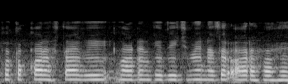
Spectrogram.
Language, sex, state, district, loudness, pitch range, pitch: Hindi, female, Chandigarh, Chandigarh, -15 LUFS, 215-220 Hz, 220 Hz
